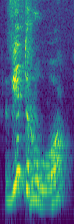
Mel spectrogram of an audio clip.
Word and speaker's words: відро: лука взяв з собою відро і сачок наголос цих словах падає на другий склад сачок від ро а лука взяв вудочку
